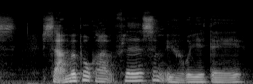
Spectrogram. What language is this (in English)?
Danish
